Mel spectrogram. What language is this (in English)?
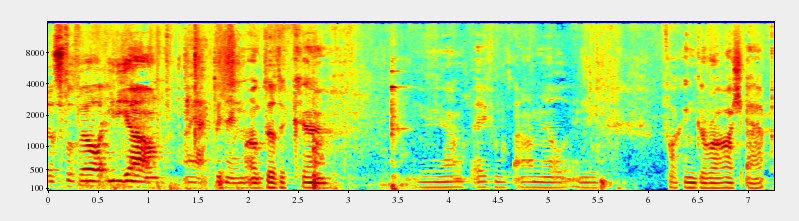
Dutch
